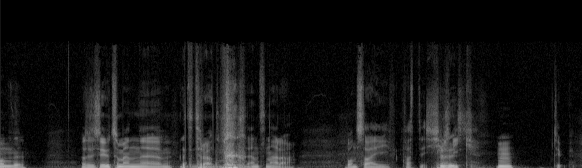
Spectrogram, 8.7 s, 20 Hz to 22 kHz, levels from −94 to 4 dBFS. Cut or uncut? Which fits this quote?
cut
